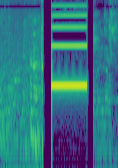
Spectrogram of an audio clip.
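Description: A loud, steady electronic beep tone lasting under a second, about halfway through, switching on and off abruptly with a moment of dead silence on either side: a beep laid in during editing at a cut between scenes.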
